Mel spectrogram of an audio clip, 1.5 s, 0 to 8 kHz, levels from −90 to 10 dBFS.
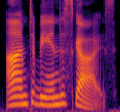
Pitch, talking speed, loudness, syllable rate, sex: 190 Hz, 200 wpm, -18 LUFS, 5.3 syllables/s, female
